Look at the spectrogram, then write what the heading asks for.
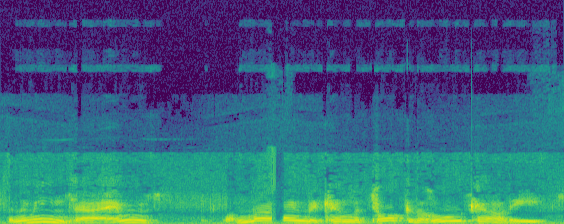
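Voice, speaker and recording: An actor playing a folksy American old-timer cowboy, spinning a tale as narrator of an old radio western. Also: male voice, on the high side, huge pitch swings, moderate pace. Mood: folksy storytelling. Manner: colloquial, drawling yarn-spinning. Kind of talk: 1930s-40s radio storytelling. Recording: tinny, noisy old radio recording.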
